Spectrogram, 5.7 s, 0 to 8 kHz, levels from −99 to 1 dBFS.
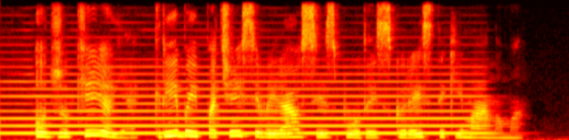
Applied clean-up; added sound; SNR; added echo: none; Bowed string instrument; 2 dB; none.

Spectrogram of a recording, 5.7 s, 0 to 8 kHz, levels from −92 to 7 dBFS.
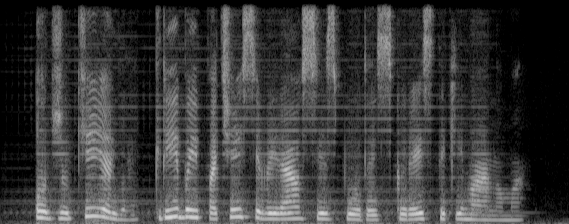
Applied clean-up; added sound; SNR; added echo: neural separator model SepFormer DNS4.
